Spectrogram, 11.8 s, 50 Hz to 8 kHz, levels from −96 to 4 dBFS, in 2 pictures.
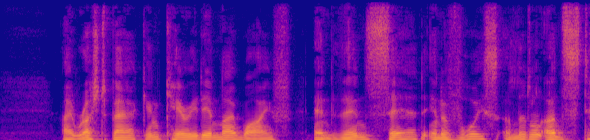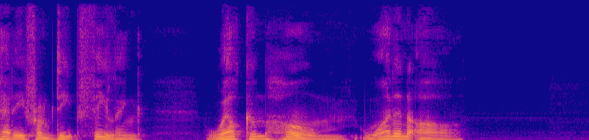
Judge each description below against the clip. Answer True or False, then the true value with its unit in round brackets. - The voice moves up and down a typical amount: True (4.6 semitones)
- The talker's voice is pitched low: True (105 Hz)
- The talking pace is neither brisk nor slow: False (125 wpm)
